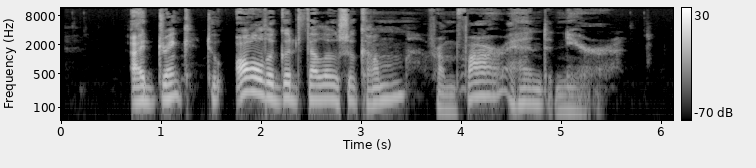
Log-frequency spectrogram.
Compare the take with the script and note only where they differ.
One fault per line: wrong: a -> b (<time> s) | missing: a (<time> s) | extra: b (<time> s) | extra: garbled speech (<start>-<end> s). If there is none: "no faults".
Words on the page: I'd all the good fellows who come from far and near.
extra: drink to (1.0 s)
